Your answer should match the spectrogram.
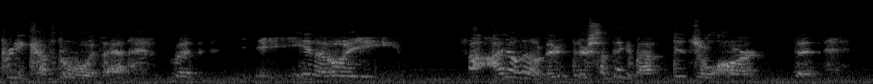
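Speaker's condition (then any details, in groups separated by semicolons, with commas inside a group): Parkinson's disease; battery pack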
